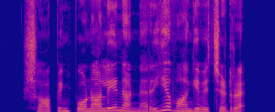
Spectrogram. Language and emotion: Tamil, sad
